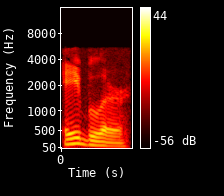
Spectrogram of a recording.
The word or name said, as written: abler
